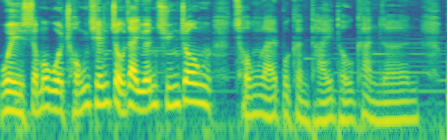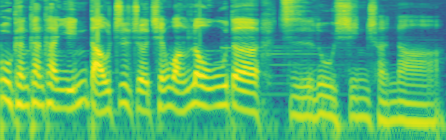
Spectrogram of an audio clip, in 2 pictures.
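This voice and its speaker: Slow, solemn ghost dragging his chains, voiced by a man for a storybook reading. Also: medium pitch, expressive, mellow, soft background music. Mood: lamenting. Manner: slow, drawn-out, heavy delivery.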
